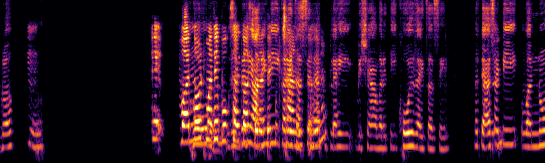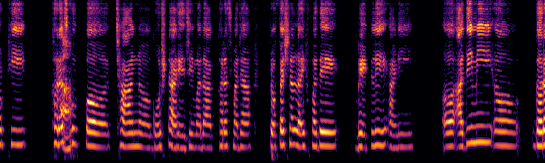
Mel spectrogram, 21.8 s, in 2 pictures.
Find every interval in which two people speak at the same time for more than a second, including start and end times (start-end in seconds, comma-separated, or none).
3.8-6.4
